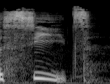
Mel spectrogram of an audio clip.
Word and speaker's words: seeds: seeds 种子 S-E-E-D-S 特别注意一下 D-S 的发音，像子子子的声音，像孩子的子那个声音 Seeds You can grow flowers Grow flowers 就是种花 G-R-O-W Grow flowers F-L-O-W-E-R-S Flowers Or you can grow weeds Weeds 就是野草，就是那种杂草，就可以说 weeds W-E-E-D-S, weeds.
